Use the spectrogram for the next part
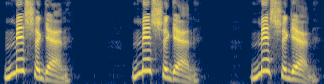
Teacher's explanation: As you can hear, we're stressing the first syllable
